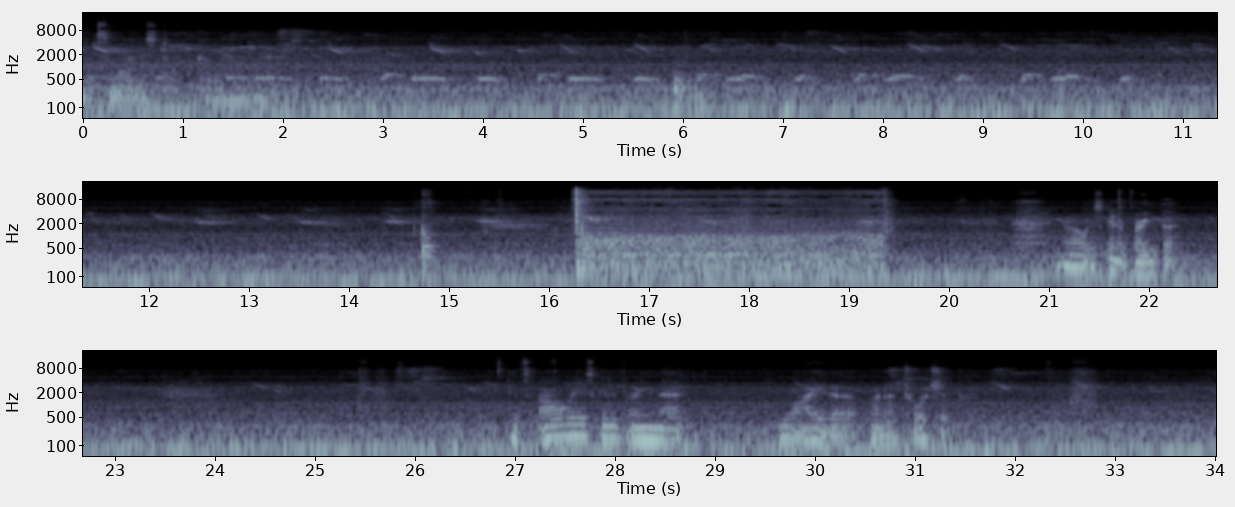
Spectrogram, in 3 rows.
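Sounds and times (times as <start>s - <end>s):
bird chirping: 0.0s - 15.6s
sharp click: 16.2s - 16.9s
torch hissing: 16.2s - 19.5s.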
